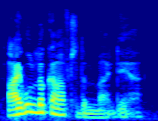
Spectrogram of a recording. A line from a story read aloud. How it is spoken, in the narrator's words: he said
